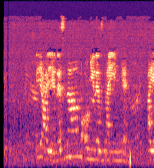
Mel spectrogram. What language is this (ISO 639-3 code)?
ces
